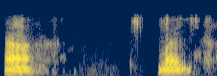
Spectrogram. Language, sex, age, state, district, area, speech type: Kannada, male, 18-30, Karnataka, Tumkur, urban, conversation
